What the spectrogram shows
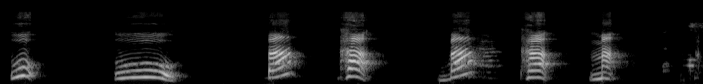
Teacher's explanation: ఎక్కడి నుంచి వస్తుంది? పెదాల నుంచి వస్తుంది. ఓష్ట్య అంటే పెదాలు. ఓష్టాలు అంటే పెదాలు అన్నమాట. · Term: ఔష్ట్య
